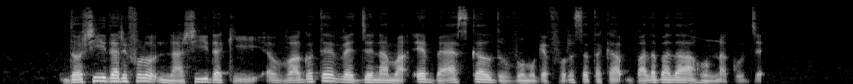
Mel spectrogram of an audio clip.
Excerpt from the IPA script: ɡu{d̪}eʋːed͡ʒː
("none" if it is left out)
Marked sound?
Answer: t̪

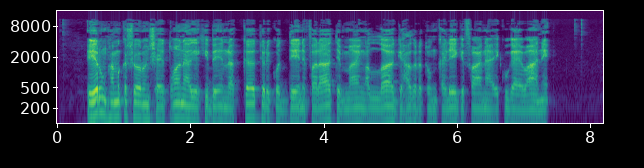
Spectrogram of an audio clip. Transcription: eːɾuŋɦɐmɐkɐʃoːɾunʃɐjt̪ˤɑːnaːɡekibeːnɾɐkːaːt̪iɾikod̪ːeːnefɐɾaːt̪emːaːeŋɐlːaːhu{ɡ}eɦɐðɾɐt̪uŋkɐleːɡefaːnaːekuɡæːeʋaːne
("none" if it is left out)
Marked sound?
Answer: ɡ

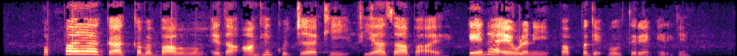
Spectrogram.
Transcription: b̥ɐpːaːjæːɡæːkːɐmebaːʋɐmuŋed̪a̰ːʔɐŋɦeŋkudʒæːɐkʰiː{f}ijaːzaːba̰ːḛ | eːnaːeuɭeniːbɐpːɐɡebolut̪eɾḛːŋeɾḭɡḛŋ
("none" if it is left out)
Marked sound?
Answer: f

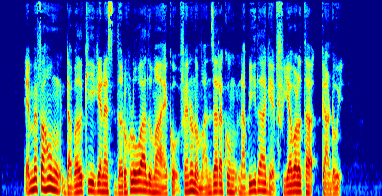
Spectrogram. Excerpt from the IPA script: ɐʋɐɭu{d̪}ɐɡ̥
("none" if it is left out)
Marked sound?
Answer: t̪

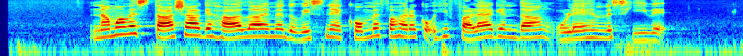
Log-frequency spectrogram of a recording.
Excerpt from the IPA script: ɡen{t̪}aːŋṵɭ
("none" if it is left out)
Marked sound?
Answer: d̪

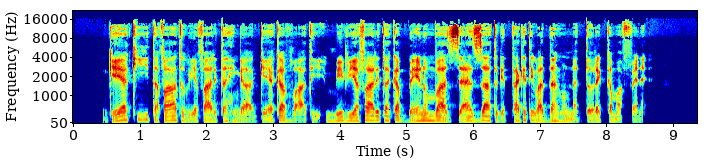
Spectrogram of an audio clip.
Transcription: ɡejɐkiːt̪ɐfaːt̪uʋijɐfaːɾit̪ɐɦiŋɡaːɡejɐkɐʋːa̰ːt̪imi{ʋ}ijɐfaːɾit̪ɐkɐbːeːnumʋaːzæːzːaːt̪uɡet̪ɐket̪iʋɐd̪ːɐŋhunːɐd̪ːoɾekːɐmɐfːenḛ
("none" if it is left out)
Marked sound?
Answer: ʋ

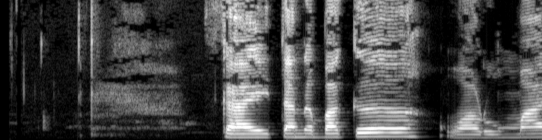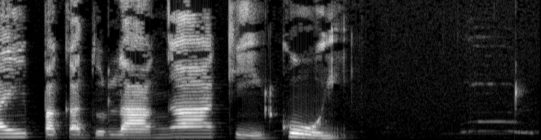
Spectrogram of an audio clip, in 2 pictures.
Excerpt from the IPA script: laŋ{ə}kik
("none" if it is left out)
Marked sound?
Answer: a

